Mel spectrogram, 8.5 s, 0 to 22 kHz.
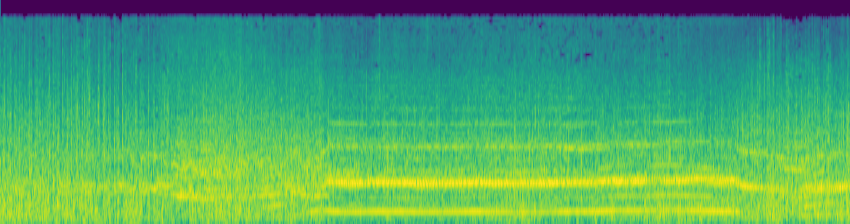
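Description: Nissan 350Z's 3.5-litre V6 engine revving hard through a drift, with tyres sliding. Its pitch wavers and dips at first, is held steady at high revs for about four seconds from about three seconds in, then falls and climbs again near the end.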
